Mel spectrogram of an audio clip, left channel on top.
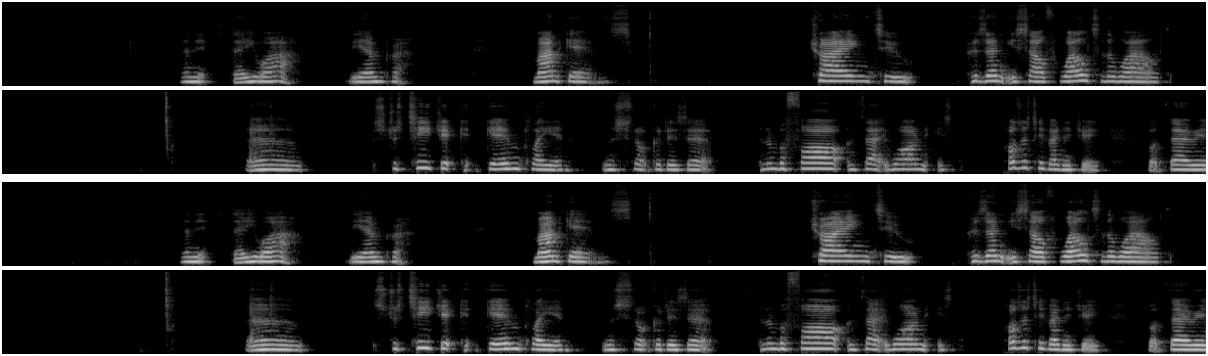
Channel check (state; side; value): quieter; left; 3.1 dB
